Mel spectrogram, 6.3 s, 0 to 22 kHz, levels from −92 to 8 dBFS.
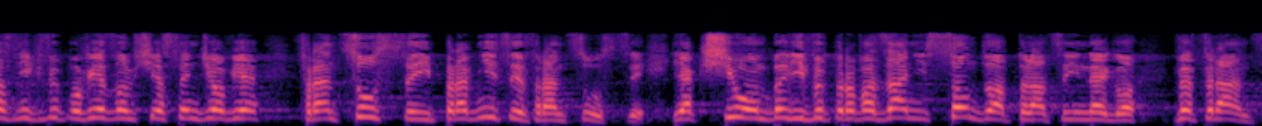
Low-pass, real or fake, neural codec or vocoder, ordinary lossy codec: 7.2 kHz; real; none; none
